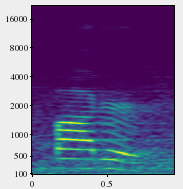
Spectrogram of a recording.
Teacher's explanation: other might pronounce butter like it sounded like D instead of T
